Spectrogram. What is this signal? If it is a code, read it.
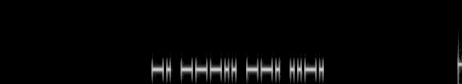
Morse code, heard as a keyed tone, about 33 wpm, 700 Hz. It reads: N8GF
